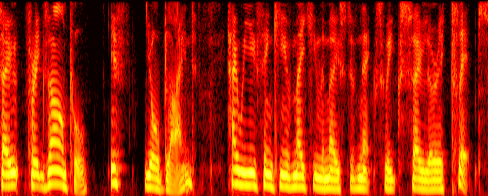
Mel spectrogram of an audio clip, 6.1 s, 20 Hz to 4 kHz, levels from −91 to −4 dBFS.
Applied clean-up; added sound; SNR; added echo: none; none; none; none.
